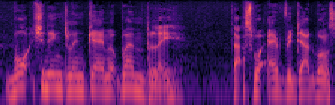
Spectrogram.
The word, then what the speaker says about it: Wembley: Wembley. Yeah, all northerners do this. You add an extra syllable.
